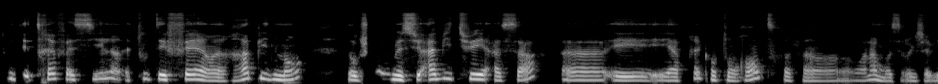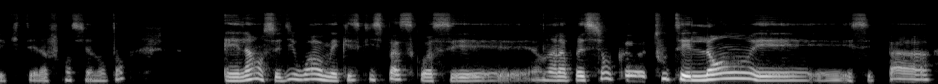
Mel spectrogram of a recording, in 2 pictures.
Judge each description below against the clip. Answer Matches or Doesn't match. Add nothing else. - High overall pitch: Matches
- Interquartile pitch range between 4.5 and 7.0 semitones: Matches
